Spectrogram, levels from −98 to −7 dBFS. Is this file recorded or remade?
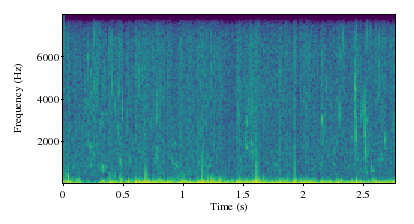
remade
